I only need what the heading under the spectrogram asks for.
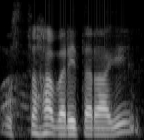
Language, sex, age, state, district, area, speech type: Kannada, male, 18-30, Karnataka, Vijayanagara, rural, spontaneous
